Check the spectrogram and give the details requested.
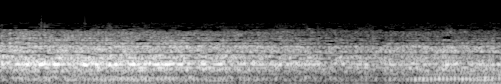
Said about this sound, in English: I ducked behind a post and waited. Waited until the bus pulled out.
